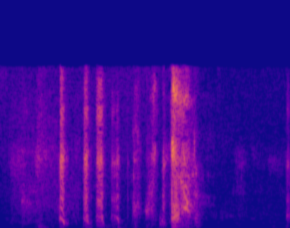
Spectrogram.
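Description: A run of harsh coughs and throat clearing from someone who is feeling ill, roughly eight rapid bursts that build to a louder, rougher hack before trailing off into near silence.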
